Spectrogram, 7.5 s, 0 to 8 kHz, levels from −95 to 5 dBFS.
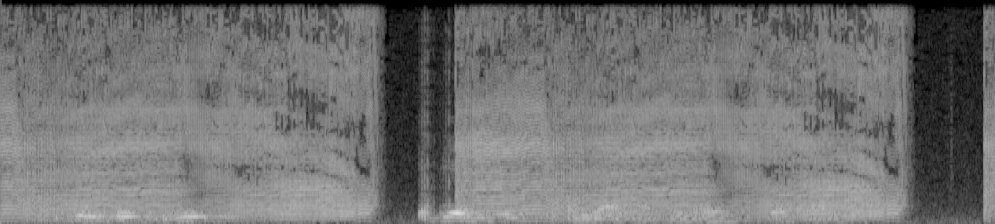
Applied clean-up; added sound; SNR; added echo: none; Fart; -4 dB; reverberation time 0.8 s.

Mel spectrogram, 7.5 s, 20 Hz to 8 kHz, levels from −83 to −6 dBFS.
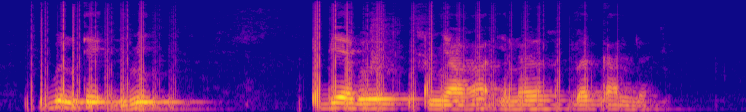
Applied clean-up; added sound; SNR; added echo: none; none; none; none.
